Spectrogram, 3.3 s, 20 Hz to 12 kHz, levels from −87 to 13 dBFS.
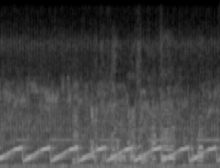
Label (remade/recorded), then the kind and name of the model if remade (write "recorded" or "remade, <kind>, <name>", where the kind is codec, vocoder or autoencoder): recorded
